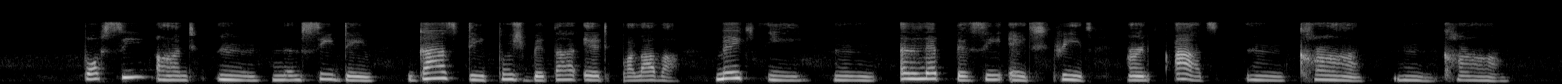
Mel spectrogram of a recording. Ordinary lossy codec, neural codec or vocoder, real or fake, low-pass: AAC, 48 kbps; codec, 16 kHz, 1.1 kbps, Voila-Tokenizer; fake; 7.2 kHz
